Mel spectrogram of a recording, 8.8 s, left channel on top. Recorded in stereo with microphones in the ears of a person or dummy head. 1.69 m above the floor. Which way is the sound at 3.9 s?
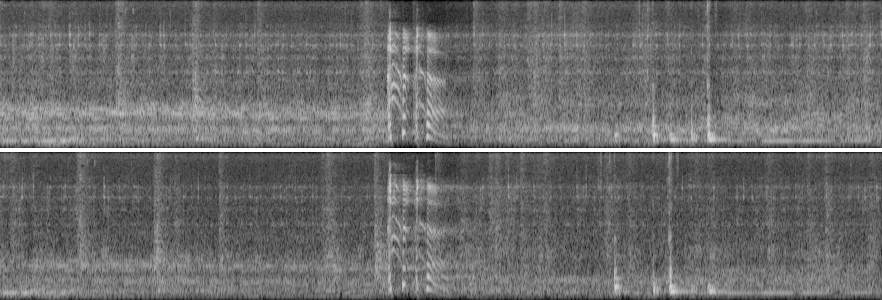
30° left (ahead or behind).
